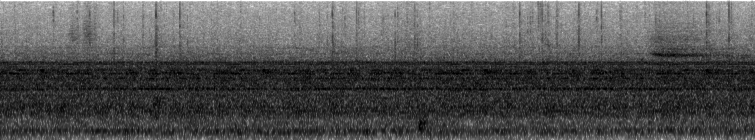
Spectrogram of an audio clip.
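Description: Small wheels click over rail joints.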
